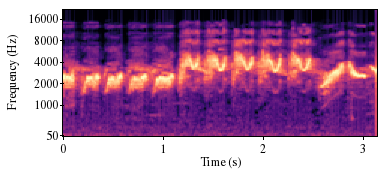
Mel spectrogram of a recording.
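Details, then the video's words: Chinese hwamei singing in a contest setting during morning voice training, a run of loud whistled phrases repeated rapidly, then higher rising and falling warbles toward the end. "Hoạ Mi Hót Đấu /hoạ mi hót sáng luyện giọng"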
